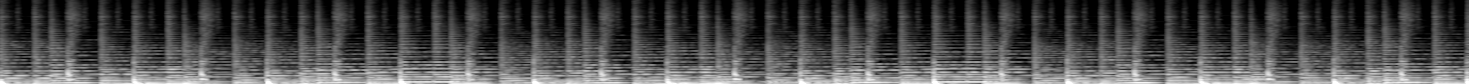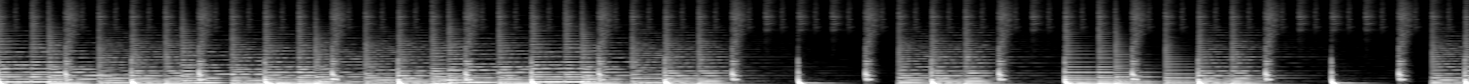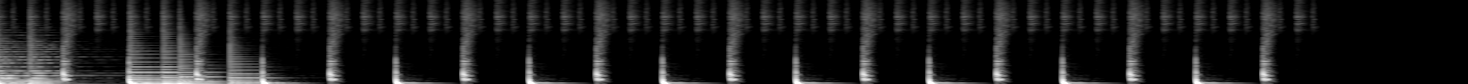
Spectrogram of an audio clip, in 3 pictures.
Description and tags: I made this simple loop. For me it's sounds like some game soundtrack.
heroes, Background, brave, soundtrack, minimal, videogame, Game, Loop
